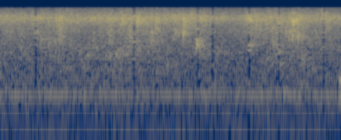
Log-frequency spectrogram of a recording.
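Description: Tap water running into a kitchen sink while rinsing during spaghetti preparation, a continuous close hiss and splash with a steady faint hum beneath, no speech.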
